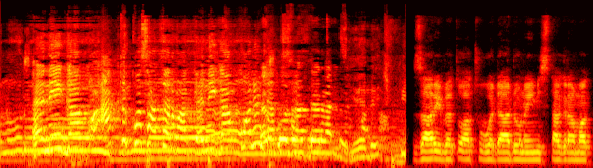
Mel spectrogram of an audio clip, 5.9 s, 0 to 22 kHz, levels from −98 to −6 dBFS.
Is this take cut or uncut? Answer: cut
